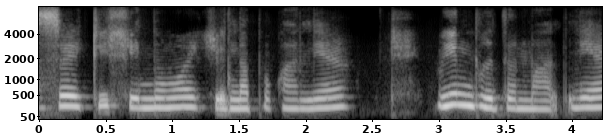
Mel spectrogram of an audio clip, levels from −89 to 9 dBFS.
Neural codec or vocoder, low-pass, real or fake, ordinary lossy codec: codec, 16 kHz, 1 kbps, X-Codec, HuBERT features, trained on general audio; none; fake; none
